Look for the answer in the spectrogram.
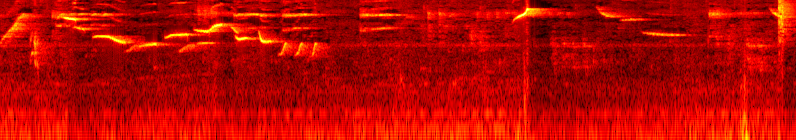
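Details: Brown-chested jungle flycatcher, a female from Bali, in lively lure song meant to make idle birds respond: tumbling series of clear whistled slurs and chirps, then higher thin whistles with a sharp note near the end.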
